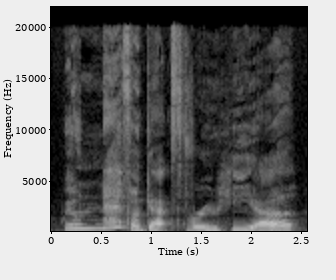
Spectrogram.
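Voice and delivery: dismayed exclaim. A narrator's reading. Gasper stuck in the ice, slow dismayed exclaim. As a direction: moan that they're stuck. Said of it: "exclaimed Gasper".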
